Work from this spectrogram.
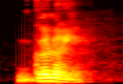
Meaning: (verb) to laugh; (adjective) funny, laughable
- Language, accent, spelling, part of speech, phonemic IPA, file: French, France, golri, verb / adjective, /ɡɔl.ʁi/, LL-Q150 (fra)-golri.wav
